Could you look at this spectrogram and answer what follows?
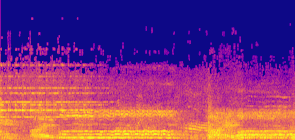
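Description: Attraction soundtrack music with a choir singing long, wavering held notes in two phrases, broken by a short pause about four seconds in.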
